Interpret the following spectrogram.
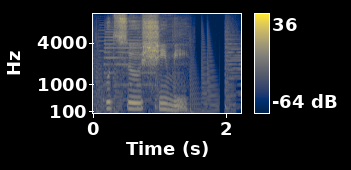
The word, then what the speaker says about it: Utsushimi: Yeah, utsu, you don't really have to pronounce the T. Utsushimi. You can if you want to, but it shouldn't be overemphasized because it's still a su pronunciation.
